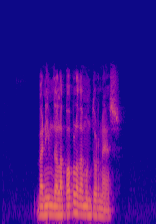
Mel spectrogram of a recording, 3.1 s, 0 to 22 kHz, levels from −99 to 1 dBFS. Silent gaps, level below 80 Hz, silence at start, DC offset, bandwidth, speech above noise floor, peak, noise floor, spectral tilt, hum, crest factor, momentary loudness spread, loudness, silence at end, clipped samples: none; -72 dBFS; 0.75 s; under 0.1%; 7.6 kHz; 49 dB; -20 dBFS; -86 dBFS; -5.5 dB/octave; none; 20 dB; 12 LU; -38 LUFS; 0.75 s; under 0.1%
